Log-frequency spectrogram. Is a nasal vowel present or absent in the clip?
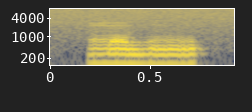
present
